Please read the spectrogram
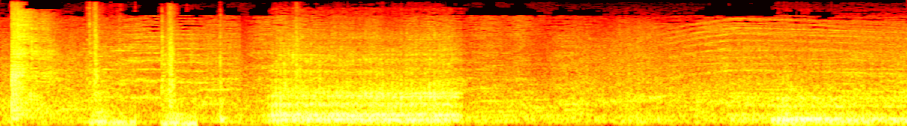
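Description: Dramatic film soundtrack: a few sharp bangs in the first second or so, then a loud sustained roar on a steady low pitch for about a second, and a low rumble near the end, under orchestral music.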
